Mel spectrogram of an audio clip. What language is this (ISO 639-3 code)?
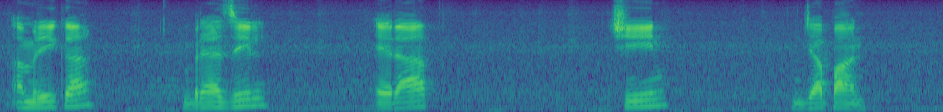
urd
